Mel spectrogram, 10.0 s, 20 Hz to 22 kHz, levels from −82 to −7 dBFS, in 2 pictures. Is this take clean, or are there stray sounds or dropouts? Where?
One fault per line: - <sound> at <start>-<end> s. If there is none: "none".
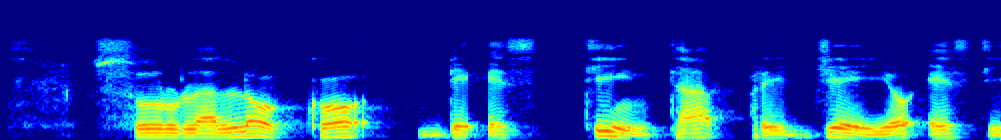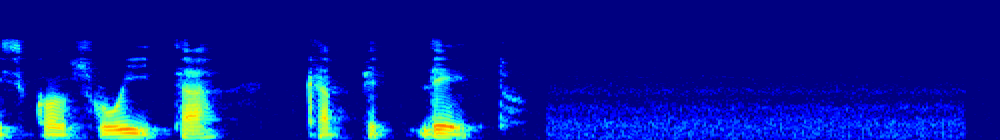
none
